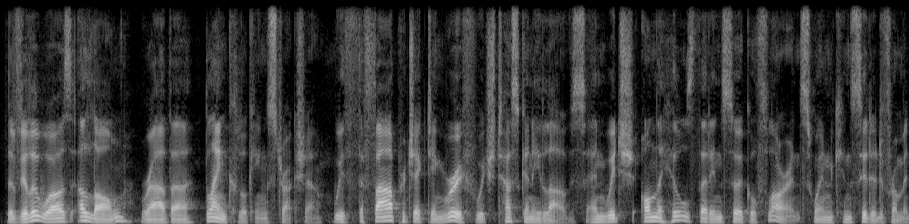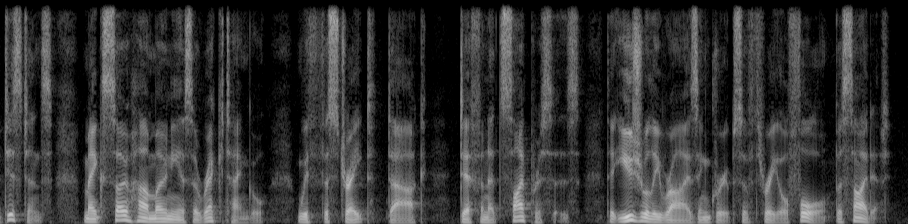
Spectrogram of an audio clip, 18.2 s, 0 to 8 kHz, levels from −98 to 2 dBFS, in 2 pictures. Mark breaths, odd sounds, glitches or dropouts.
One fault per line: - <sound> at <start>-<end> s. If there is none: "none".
none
